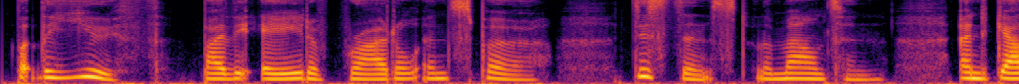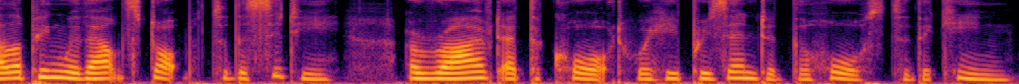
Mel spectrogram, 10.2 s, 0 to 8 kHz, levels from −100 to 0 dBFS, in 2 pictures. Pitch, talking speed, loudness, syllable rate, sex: 195 Hz, 190 wpm, -19 LUFS, 5.3 syllables/s, female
